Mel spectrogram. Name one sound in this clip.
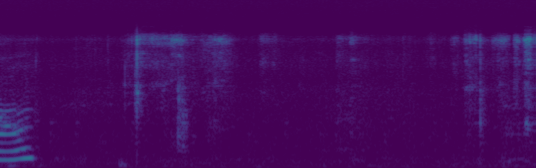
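A page of a book turns with a soft paper rustle.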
